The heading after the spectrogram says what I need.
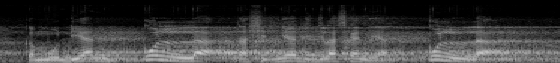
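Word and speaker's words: كُلًّا: Kulla tasyid itu sukunkan dulu cara bacanya. Kulla. Kulla. Jangan kula. Kulla.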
